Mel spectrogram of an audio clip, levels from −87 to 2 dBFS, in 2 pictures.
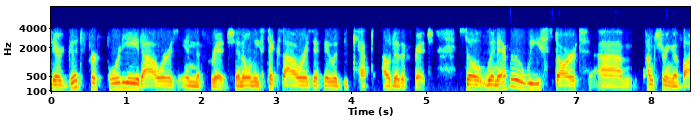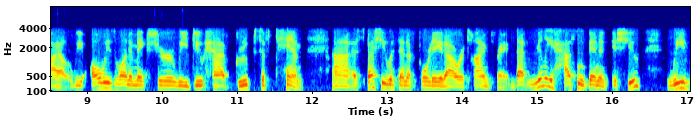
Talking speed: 195 wpm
